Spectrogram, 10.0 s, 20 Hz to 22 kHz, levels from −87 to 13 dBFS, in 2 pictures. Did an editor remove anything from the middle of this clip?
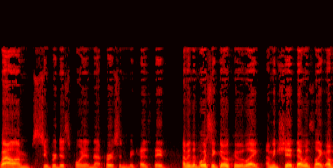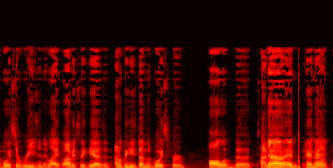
yes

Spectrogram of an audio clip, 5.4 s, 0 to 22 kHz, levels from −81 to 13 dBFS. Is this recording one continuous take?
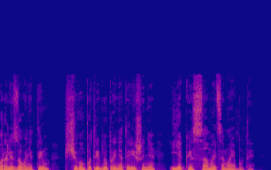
no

